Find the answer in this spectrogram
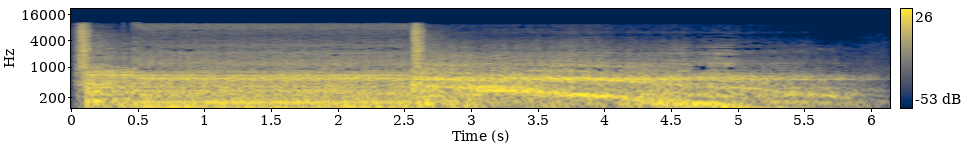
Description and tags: Electric motor engine start stop
electric, engine, motor, start, stop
